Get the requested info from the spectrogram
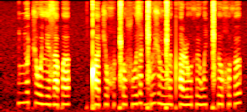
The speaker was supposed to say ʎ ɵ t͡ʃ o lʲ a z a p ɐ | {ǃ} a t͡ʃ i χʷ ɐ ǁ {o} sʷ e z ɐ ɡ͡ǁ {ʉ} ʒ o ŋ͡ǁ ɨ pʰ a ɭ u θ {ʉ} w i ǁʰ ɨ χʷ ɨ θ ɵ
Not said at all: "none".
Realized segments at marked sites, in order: ǃ, o, ɨ, ʉ

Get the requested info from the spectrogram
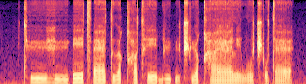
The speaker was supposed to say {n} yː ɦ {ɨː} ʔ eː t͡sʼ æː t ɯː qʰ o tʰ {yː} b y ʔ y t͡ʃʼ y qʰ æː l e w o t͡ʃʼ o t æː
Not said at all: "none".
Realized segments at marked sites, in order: tʰ, yː, eː

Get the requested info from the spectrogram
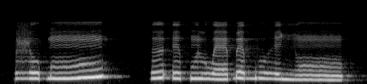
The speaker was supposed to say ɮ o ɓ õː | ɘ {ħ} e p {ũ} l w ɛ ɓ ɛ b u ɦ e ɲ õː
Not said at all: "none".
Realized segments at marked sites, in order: ʔ, ũ

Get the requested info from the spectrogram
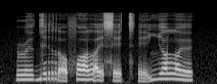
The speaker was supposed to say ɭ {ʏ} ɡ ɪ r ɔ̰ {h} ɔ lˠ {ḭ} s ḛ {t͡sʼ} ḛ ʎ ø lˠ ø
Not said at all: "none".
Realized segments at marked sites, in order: ʏ, f, ḛ, t͡sʼ

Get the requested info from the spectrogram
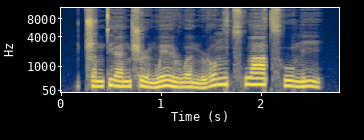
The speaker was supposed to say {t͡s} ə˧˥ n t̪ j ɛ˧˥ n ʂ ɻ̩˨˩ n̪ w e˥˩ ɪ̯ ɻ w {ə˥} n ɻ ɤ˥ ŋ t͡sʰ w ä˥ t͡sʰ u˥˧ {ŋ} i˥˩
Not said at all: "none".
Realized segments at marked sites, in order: ʈ͡ʂ, ə˨˩, n̪

